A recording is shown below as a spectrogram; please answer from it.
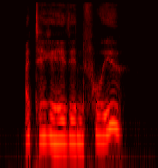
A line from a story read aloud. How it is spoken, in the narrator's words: Jackson coughed and said in a rasp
